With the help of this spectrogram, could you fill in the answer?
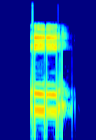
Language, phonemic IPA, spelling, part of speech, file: Marathi, /iː/, ई, character, LL-Q1571 (mar)-ई.wav
- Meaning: The fourth vowel in Marathi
